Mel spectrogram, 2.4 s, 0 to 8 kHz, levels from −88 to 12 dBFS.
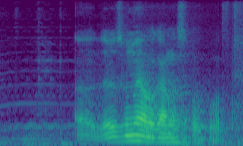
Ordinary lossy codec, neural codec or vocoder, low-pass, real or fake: none; codec, 16 kHz, 0.9 kbps, LongCat-Audio-Codec; none; fake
